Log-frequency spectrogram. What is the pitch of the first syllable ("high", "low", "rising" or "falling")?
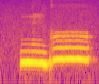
low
